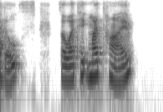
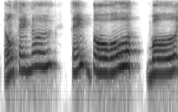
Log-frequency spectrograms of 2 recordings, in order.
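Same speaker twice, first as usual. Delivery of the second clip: louder, higher cheerful praise; encouraging a child; 7 semitones higher, 7 dB louder, much slower than usual. Shown as a demonstration. Nanny praising a toddler's first sound, encouraging. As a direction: coax the child to say ball. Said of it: "take it".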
